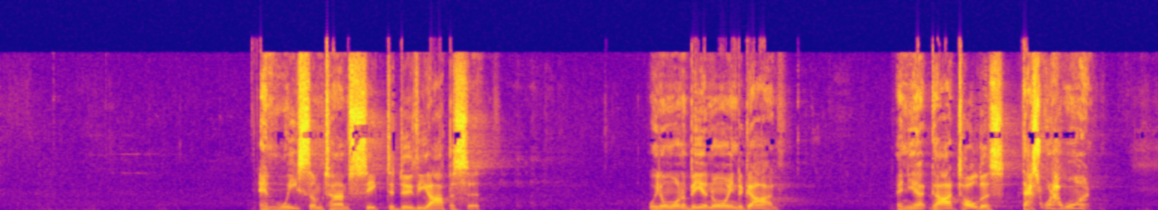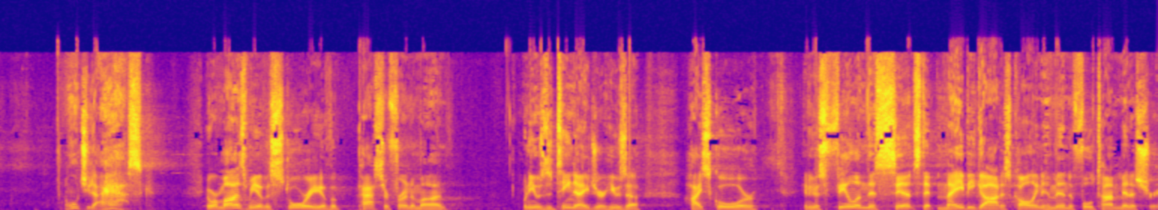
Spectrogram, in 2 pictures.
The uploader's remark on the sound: Recorded live at Brookwood Church on 08.06.23.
